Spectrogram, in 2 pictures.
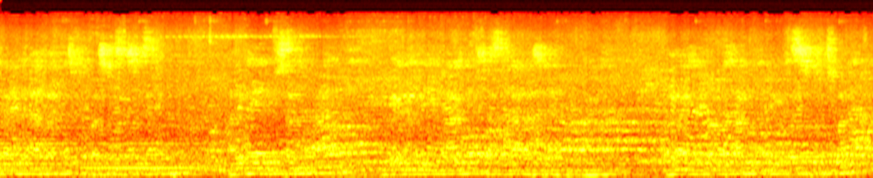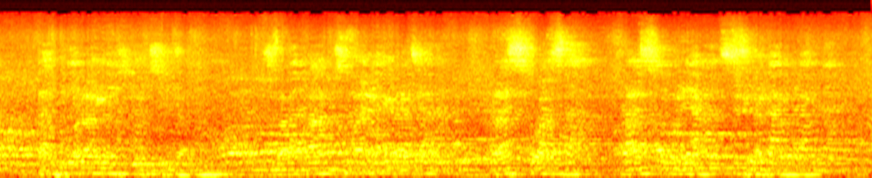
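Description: A middle-aged woman speaks steadily into a microphone, heard through a loudspeaker.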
